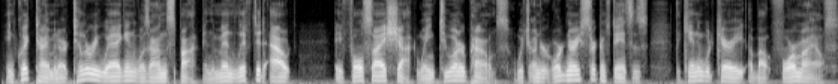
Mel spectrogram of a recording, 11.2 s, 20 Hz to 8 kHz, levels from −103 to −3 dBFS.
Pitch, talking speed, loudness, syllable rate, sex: 90 Hz, 180 wpm, -20 LUFS, 5.3 syllables/s, male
